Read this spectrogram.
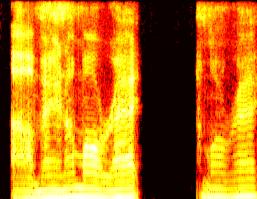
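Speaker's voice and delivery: mock very slow speech. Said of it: "he talked really slow".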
